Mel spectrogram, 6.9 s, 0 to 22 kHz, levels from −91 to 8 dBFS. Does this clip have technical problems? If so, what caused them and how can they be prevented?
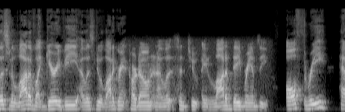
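Yes. Digital radio blending to analogue from 2.40 to 5.51 s: the receiver lost digital reception and crossfaded over 150 ms to AM, adding faint hiss. To prevent it, improve the antenna or reception so the digital signal holds.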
